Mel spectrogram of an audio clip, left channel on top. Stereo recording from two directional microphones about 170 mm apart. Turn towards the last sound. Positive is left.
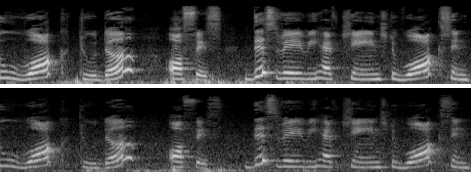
turn(degrees=60)  # may be behind; listen again after turning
